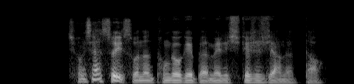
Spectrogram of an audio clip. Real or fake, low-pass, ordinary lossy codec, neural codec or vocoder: fake; 9.9 kHz; Opus, 24 kbps; codec, 16 kHz in and 24 kHz out, 0.4 kbps, LongCat-Audio-Codec, two codebook decoder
